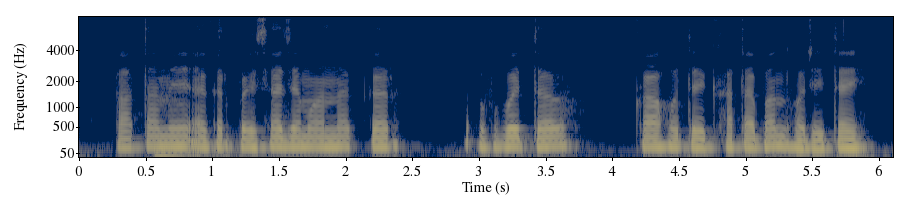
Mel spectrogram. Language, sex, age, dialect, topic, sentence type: Magahi, male, 25-30, Central/Standard, banking, question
